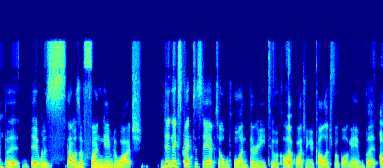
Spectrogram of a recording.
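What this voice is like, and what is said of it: Slightly cracky, tired voice. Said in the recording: “my voice sounds a little cracky today”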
